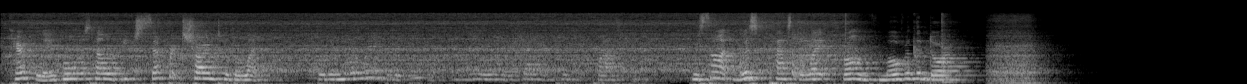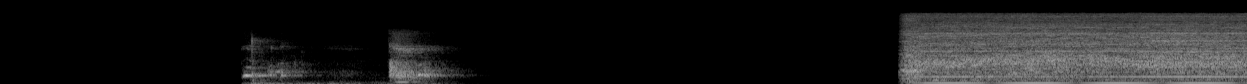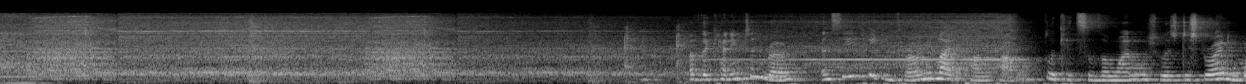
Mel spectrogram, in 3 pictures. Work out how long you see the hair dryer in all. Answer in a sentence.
You can hear the hair dryer for 24 seconds altogether.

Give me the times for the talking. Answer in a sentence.
You can hear the talking from 0.1 to 9.6 s and from 31.4 to 37.3 s.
